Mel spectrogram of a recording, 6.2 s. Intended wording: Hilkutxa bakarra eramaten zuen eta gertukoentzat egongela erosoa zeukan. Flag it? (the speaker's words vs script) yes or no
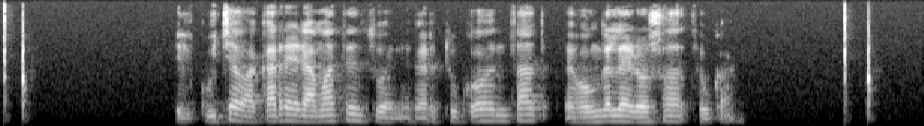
yes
